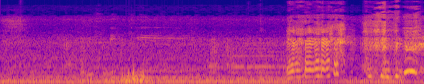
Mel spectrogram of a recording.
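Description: A steady low hum throughout, with a short thump just after a second in and a brief voice sound near the end.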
